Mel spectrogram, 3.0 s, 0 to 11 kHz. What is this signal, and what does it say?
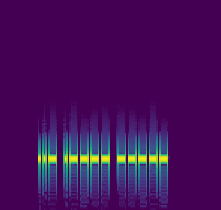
Morse code, heard as a keyed tone, about 33 wpm, 700 Hz. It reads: U10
